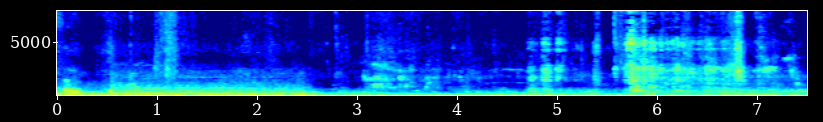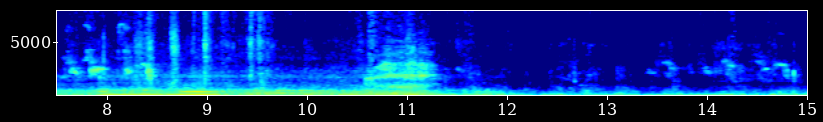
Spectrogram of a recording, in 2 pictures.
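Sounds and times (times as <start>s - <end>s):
birds chirping: 6.2s - 9.0s.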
